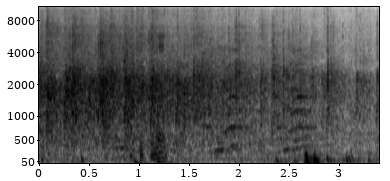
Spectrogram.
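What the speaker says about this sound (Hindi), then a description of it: "तालियां उनके लिए जोरों से।" Audience applause at a Jain religious gathering, a broad patter of many hands clapping with a few louder, closer claps, while a voice talks faintly underneath.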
